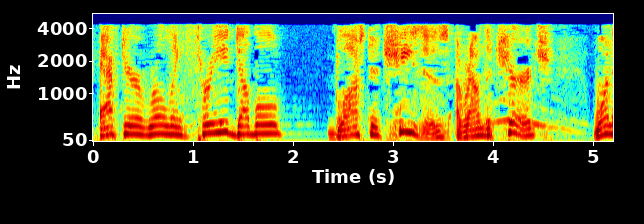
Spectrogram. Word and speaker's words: Gloucester: Yep, Gloucester.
